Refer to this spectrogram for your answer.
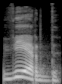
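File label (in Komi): "верд", Komi, female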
